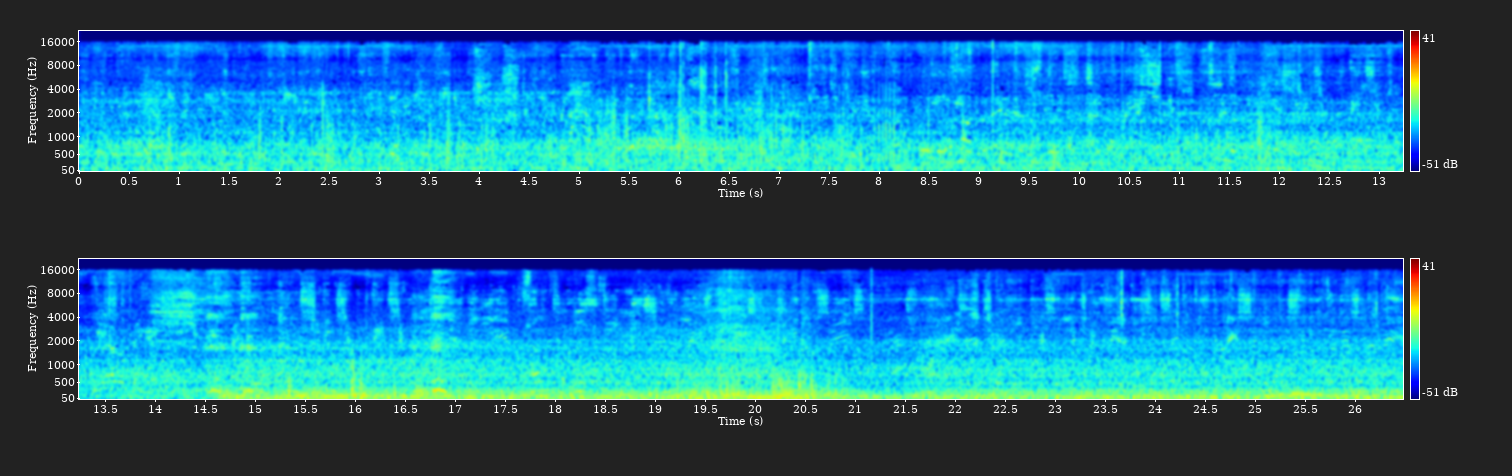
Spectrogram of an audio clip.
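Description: A car drives along a road with a steady rumble of engine and tyres.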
